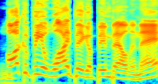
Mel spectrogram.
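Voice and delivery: fake Australian accent, laid on thick. Acting out a meme line as a bimbo: put-on australian accent. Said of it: "That's such a good Australian accent".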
